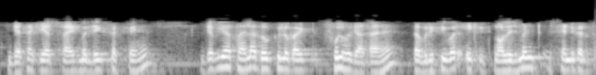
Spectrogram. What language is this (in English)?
Hindi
